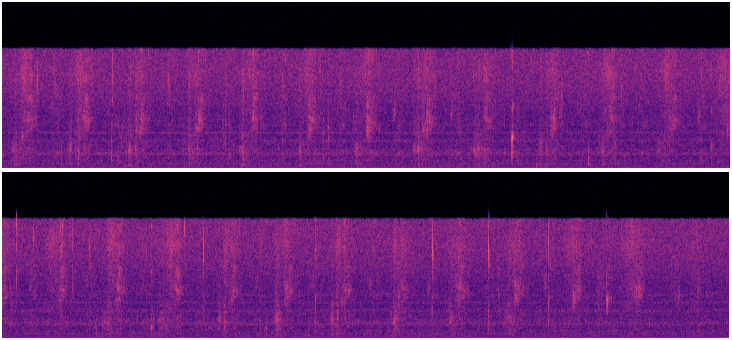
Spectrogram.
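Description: Cat grooming, licking its front paw and the bedding under it: an irregular run of small, wet licking clicks, several a second, heard close up.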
